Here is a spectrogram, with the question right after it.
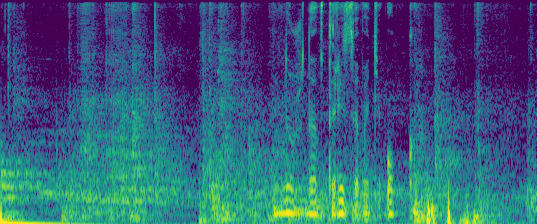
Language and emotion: Russian, neutral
